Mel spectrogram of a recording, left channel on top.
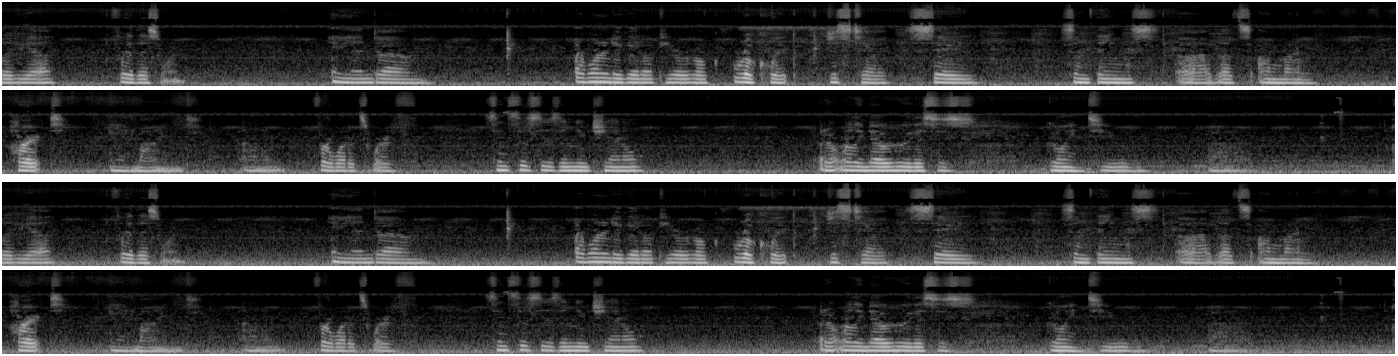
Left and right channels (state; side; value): noise; right; rumble, 13 dB below the sound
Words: for this one. And I wanted to get up here real quick just to say some things that's on my heart and mind, for what it's worth. Since this is a new channel, I don't really know who this is going to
